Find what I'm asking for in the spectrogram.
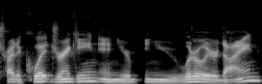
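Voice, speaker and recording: Over a quiet background, a man with an unremarkable speaking voice speaks at a medium pitch with fairly even intonation. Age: 30s. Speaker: podcast host appearing as guest. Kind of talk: casual interview chat.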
